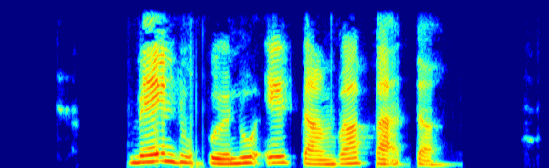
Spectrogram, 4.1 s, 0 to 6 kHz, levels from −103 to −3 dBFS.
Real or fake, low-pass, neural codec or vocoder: fake; 5.4 kHz; codec, 16 kHz in and 24 kHz out, 1.1 kbps, FireRedTTS-2 codec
